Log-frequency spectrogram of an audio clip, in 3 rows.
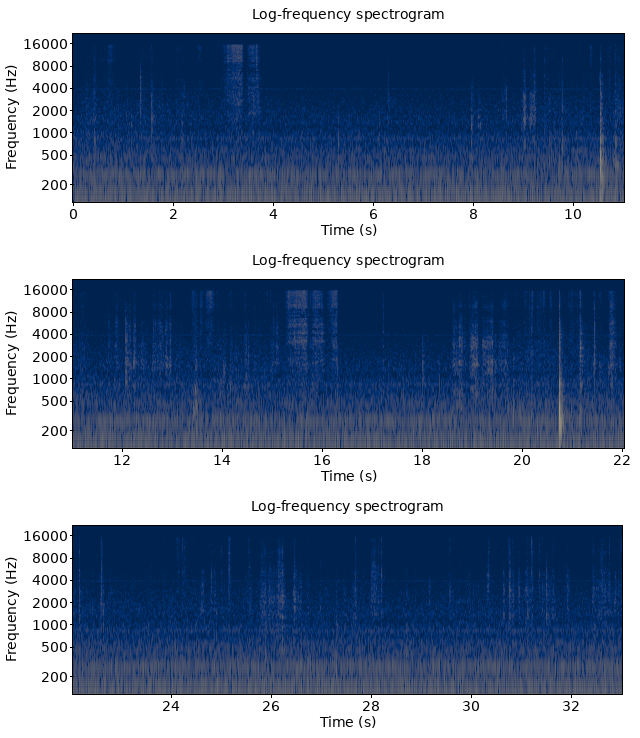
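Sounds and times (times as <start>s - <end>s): steady low hum: 0.0s - 33.0s
paper rubbing and rustling: 24.1s - 26.8s, 30.3s - 33.0s.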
